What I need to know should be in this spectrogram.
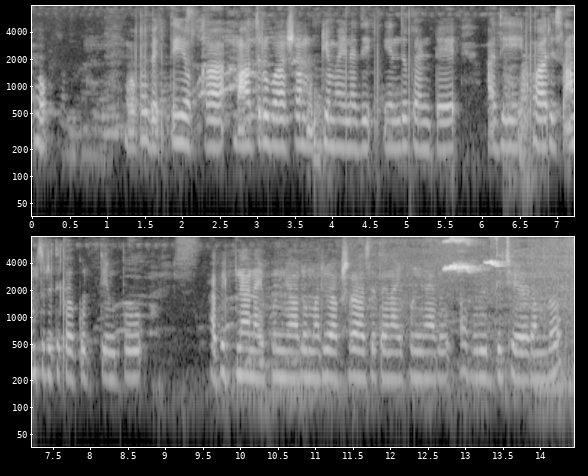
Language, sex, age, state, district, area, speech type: Telugu, female, 30-45, Andhra Pradesh, Bapatla, rural, spontaneous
